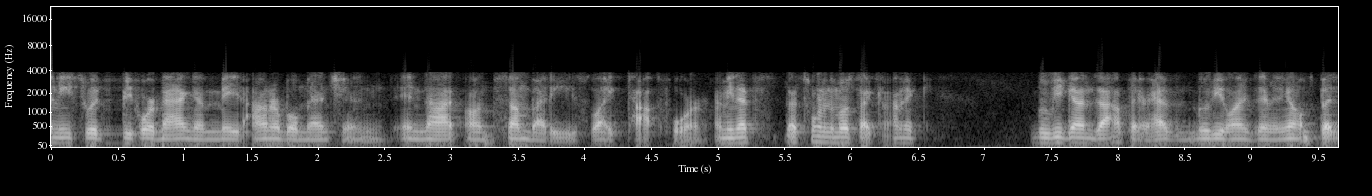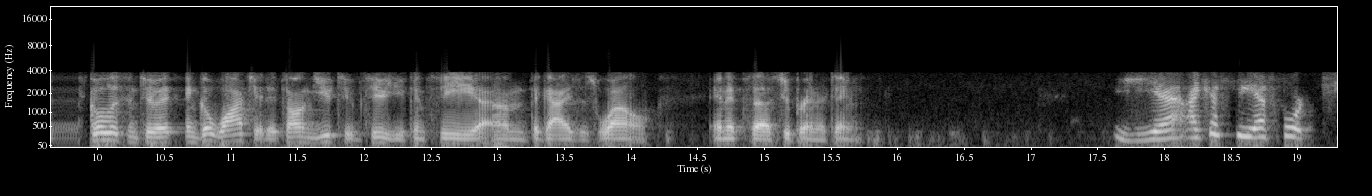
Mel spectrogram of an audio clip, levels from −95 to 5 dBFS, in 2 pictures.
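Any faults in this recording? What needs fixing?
The speech has a buzzy, gravelly roughness from start to finish, plainly audible, with a thin telephone band running from about 200 Hz to 3.4 kHz. This is the GSM full-rate codec, consistent with its 13 kbps mode. It rebuilds the sound from a vocal-tract model driven by a coarse, regularly spaced pulse excitation, so fine detail becomes a grainy buzz. To prevent it, capture or route the audio over a wideband path instead of a GSM full-rate link.

Six brief spots turn into a rough, metallic ring where the sound freezes. They fall at 0.42–0.55 s, at 3.26–3.33 s just after "mention and not on", at 6.26–6.35 s, at 9.62–9.87 s between "lines and everything else" and "go listen to it", at 12.90–13.05 s between "can see" and "the guys as well", and at 18.06–18.15 s. These are lost GSM frames. The decoder fills each gap by repeating the last good frame. 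The 9.62 s loss is the longest, at 240 ms. To prevent it, improve the radio or network link, or add error protection and retransmission so frames arrive intact.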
